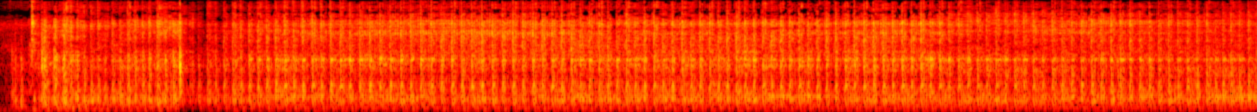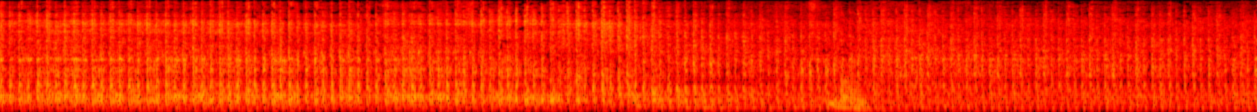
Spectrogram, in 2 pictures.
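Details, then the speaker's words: Ryobi backpack leaf blower, small two-stroke, after new blower assembly install: drones steadily then dips in speed with a loose, buzzy roughness at low speed from a rattling baffle inside the muffler. "I mean, it sounds a little rough at low speeds, but that's only because of that rattling in the muffler."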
